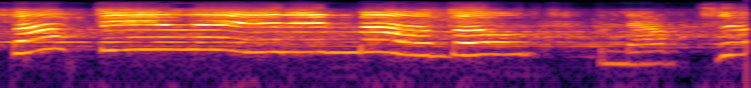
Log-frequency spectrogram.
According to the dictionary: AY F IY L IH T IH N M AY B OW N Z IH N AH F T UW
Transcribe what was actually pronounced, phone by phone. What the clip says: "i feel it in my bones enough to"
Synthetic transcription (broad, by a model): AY F IY L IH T IH N M AY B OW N IH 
